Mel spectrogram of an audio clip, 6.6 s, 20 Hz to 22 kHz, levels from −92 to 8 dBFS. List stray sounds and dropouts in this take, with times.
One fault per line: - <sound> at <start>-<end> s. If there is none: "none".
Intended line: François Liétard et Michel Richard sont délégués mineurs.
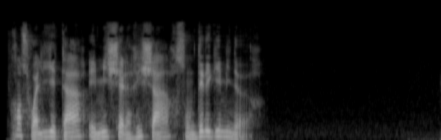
none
